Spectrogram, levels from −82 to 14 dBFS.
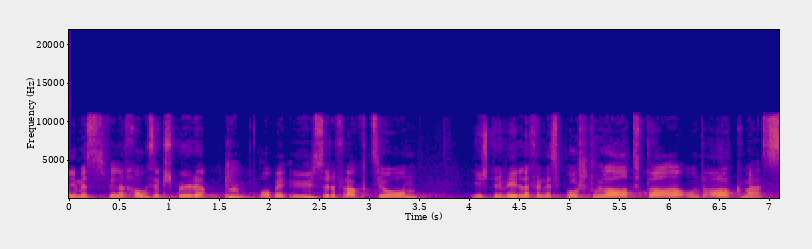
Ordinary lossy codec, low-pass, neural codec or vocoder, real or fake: MP3, 96 kbps; 10.8 kHz; codec, 44.1 kHz, 3.4 kbps, Pupu-Codec; fake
